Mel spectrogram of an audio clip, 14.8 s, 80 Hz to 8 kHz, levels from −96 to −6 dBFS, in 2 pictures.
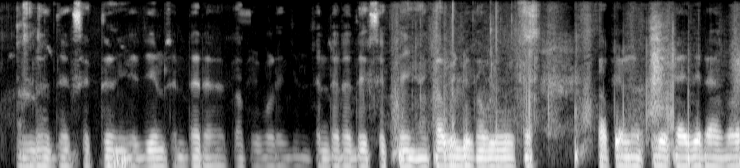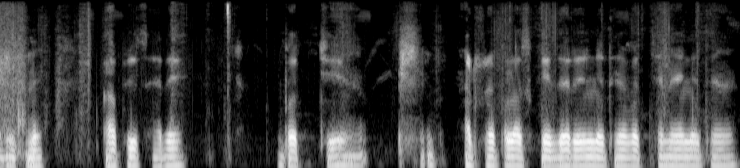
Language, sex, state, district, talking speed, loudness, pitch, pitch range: Hindi, male, Chhattisgarh, Raigarh, 95 wpm, -17 LUFS, 105 Hz, 105-110 Hz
